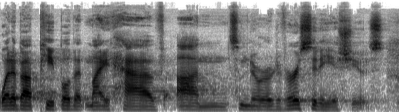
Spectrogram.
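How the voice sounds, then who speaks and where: An unremarkable speaking voice from a man with an American accent, medium pitch and a fairly quick pace. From Pittsburgh, US. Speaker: conference speaker on demographics. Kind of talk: conference Q&A. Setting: stage with audience.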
